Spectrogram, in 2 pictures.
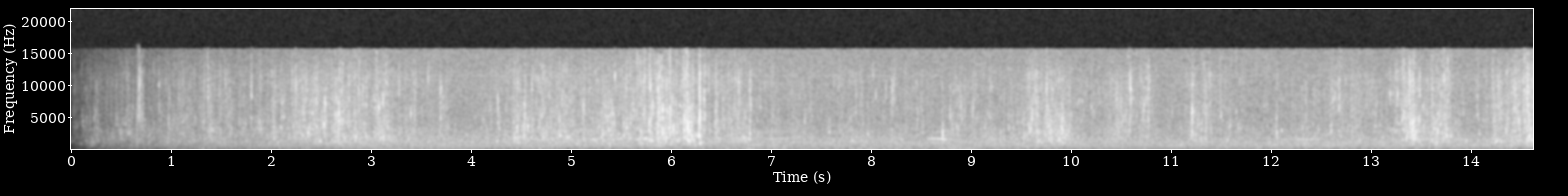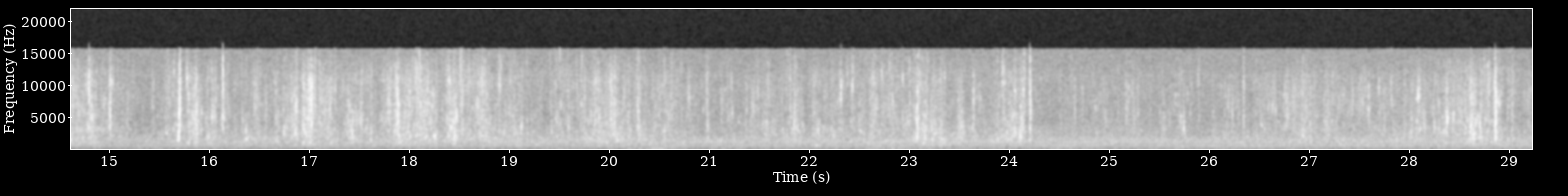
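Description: Water lapping and splashing against shoreline rocks, with scattered small splashes over a faint steady hum. It fades in over the first couple of seconds.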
